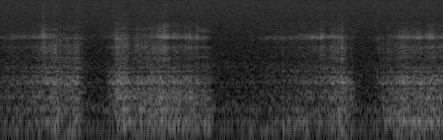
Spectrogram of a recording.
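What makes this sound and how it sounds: Fingertips and nails scratch along the wood grain of a small solid bamboo phone stand lying on a table. Soft, continuous rasping swells and fades in strokes, with a quiet broadband hiss and a faint bright edge.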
